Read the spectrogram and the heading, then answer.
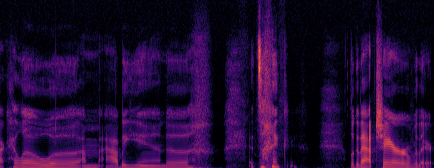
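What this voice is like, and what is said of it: Very bad put-on Southern accent. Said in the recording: “It's like a southern accent ... it's a very bad southern accent”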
